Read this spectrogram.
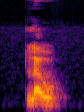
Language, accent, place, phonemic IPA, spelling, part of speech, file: French, France, Lyon, /la.o/, là-haut, adverb, LL-Q150 (fra)-là-haut.wav
- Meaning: up there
